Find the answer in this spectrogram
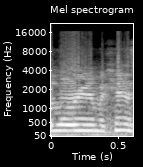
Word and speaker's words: Loreena McKennitt: Yeah, Loreena McKennitt, sorry, I think that's how it's pronounced.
